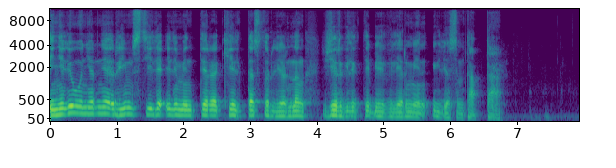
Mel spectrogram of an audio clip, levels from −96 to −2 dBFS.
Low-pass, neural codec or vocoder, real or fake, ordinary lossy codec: none; vocoder, 22.05 kHz, 80 mel bands, WaveNeXt; fake; none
